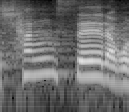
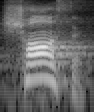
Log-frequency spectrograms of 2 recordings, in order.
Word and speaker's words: Chance: 자, 우리말로는 샹세라고 써놨을 거예요. 보통은 샹세 발음 쓸 때. 근데 이게 끝에 에가 발음이 크게 되지도 않을 뿐더러 그래서 읽을 때 chance 이렇게 chance 이렇게 있습니다. 샹세가 아니고 그냥 chance, chance.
